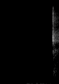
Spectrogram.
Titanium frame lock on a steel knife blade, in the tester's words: you can hear that lock stick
